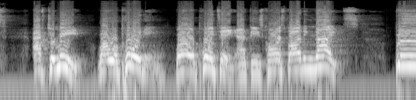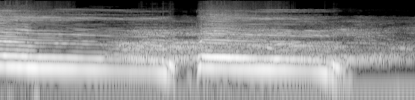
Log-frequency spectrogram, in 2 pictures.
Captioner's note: Eastern Hemisphere boos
